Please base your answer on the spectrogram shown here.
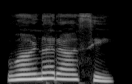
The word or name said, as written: ವಾಣರಾಸಿ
